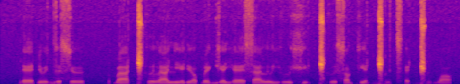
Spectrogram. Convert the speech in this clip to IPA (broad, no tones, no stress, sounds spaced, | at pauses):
ɾ ɛ ɗ ʏ d ɯ s ʏ | ɓ a ǁʰ ɯ l a lʲ ɛ ɾʲ ɒ ɓ ɛ ɡʲ a j ɛ s a l ɯ j ɯ xʲ ɯ ǁʰ ɯ s ɒ kʲ a ɡ͡ǁ ɯ t͡sʼ ɛ ɡ͡ǁ ø b ɒ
